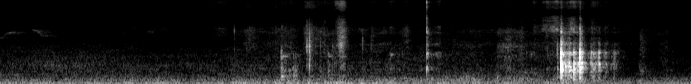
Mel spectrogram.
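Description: Handling noises: a few light clicks, then a short, loud clatter about five and a half seconds in. Faint bird chirps run through the first half.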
